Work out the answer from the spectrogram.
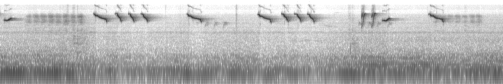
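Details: Green hummingbirds in nature: a short buzzy trill, then bursts of three or four piercing downward-sliding squeaks, repeated in groups, with low muffled background noise.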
